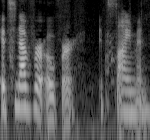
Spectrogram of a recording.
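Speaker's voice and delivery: usual speaking voice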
